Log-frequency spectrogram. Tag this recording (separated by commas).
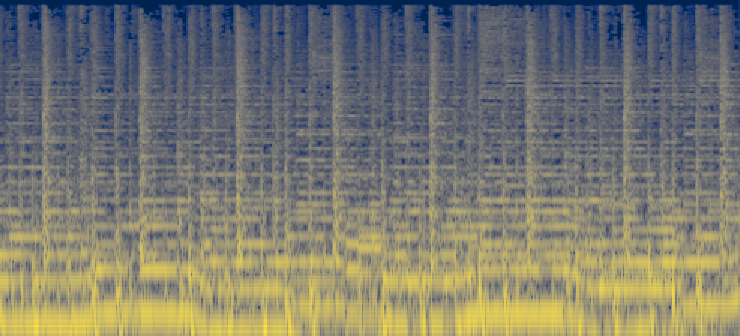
Music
